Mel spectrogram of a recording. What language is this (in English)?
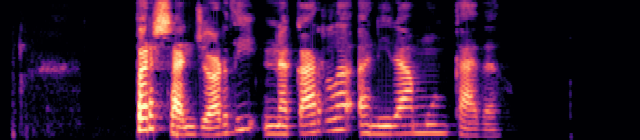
Catalan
